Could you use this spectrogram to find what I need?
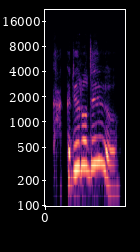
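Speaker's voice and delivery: high sing-song cock-a-doodle-doo; rooster crow. Shown as a demonstration. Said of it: "and the child says".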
